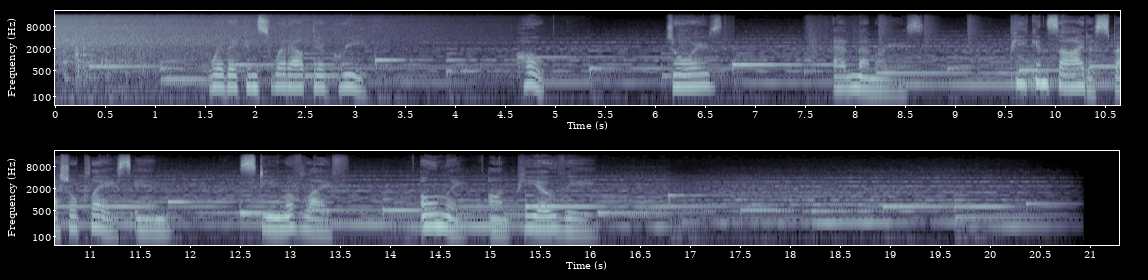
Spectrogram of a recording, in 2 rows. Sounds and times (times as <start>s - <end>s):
Music: 0.0s - 21.0s
Speech: 1.6s - 3.2s, 4.6s - 5.0s, 6.1s - 6.7s, 7.8s - 8.7s, 9.6s - 11.8s, 12.6s - 13.5s, 14.3s - 16.1s.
